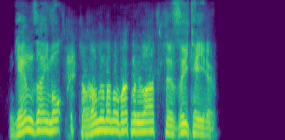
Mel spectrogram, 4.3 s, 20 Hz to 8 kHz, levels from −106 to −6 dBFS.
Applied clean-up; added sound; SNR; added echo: neural mask model Resemble Enhance denoiser.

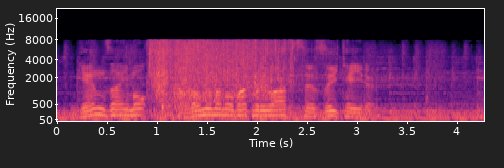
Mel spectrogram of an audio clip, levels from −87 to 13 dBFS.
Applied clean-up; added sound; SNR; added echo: none; Water / Splash, splatter; 1 dB; none.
